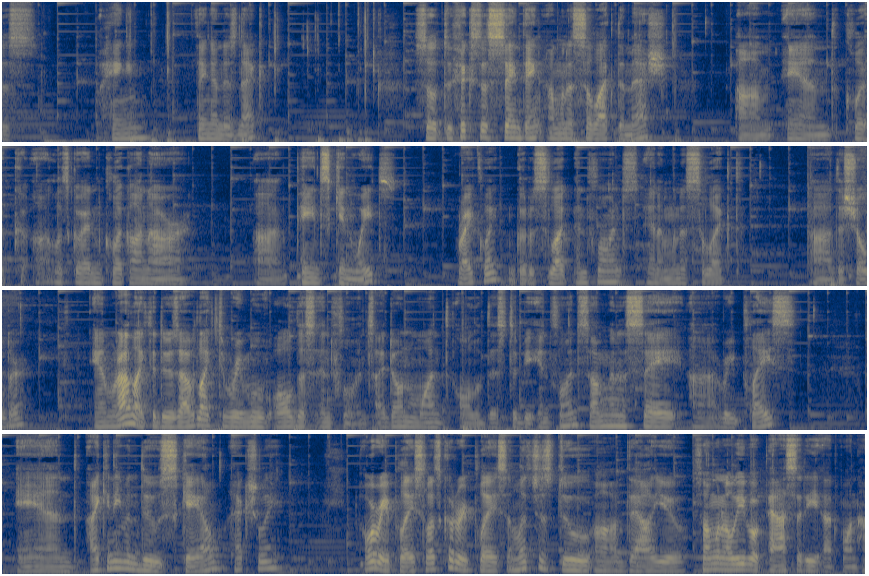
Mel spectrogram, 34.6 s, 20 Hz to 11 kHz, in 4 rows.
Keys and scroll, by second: 1.3 super+z, 3.2 super+z.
